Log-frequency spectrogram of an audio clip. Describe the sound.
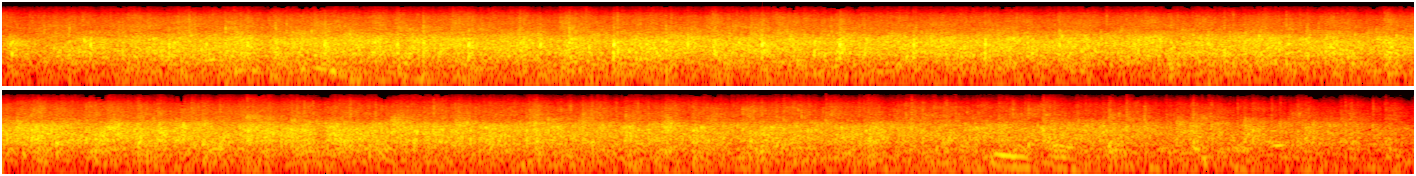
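Sustained applause from an audience at the Free Library of Philadelphia, welcoming E.O. Wilson to the stage: a dense, steady wash of clapping for about fourteen seconds that eases slightly toward the end.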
